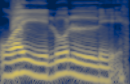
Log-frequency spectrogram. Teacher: langsung masukkan bunyi tanwinnya kepada huruf lam dan diganti bunyinya menjadi bunyi lam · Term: idgham bila gunnah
